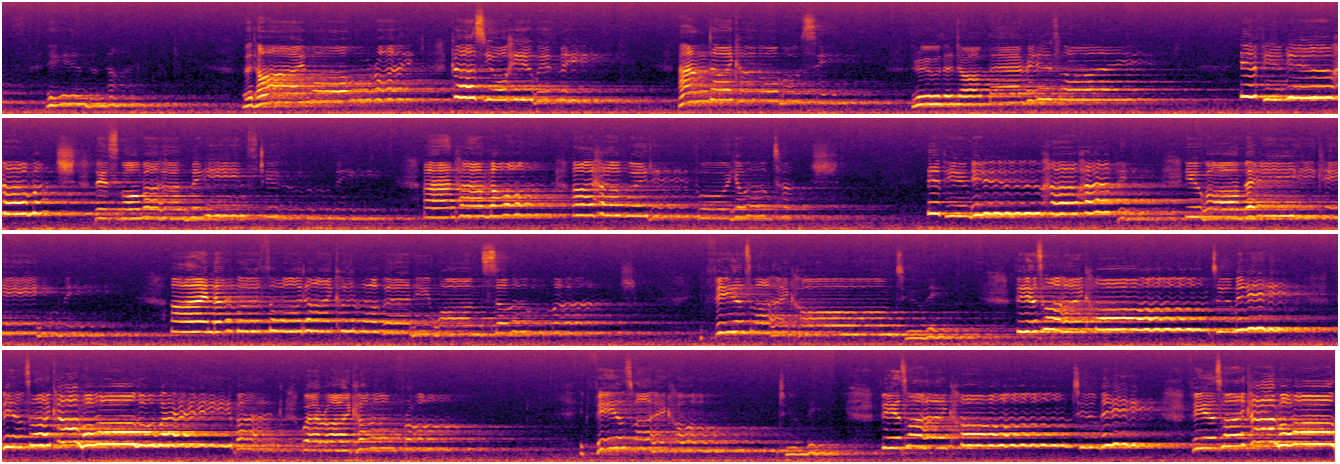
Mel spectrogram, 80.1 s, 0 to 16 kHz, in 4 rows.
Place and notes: Singer in the Chapter House, Worcester Cathedral, UK - Singer
A visitor singing in the echoing Chapter House enjoying the acoustics. I was wandering in the cloisters, heard her voice and managed to capture this clip. MixPre 3 with 2 x Sennheiser MKH 8020s + Rode NTG3.
England, United Kingdom, 12 September 2019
